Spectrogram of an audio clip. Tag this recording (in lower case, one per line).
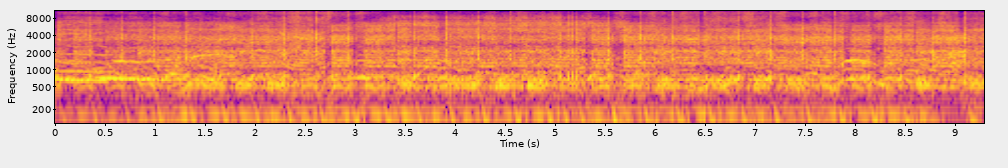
music
electronic music
techno
speech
